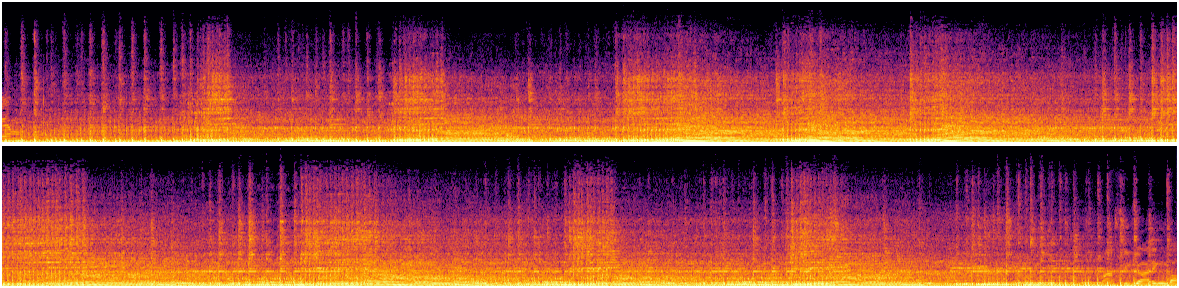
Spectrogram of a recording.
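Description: A rare two-stroke motorcycle revved repeatedly, rising and falling engine pitch in steady cycles with a rattly buzzing tone, loud and close throughout.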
